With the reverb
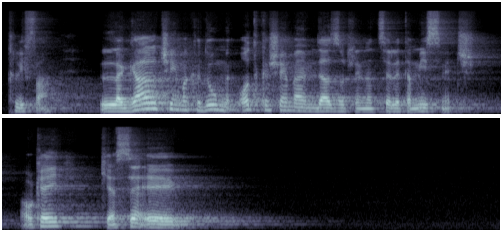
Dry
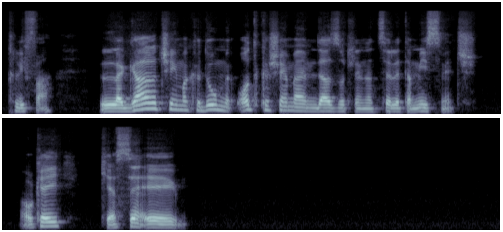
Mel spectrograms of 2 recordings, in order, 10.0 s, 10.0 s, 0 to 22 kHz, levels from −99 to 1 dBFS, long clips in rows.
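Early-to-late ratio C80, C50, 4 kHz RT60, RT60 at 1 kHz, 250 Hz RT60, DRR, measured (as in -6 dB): 14.0 dB, 13.0 dB, 0.95 s, 1.8 s, 2.3 s, 10.5 dB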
